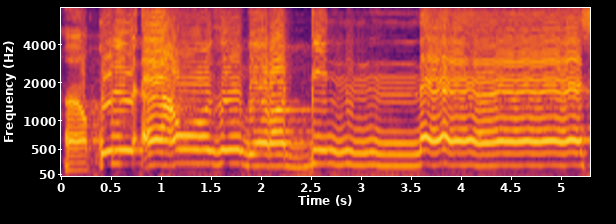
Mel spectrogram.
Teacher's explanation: Sin ni huruf sifat huruf dia sofir, iaitu berdesir.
